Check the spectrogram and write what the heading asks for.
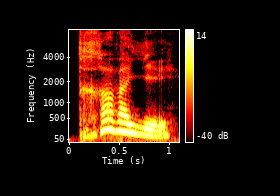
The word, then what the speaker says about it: travailler: And then the first one, it will be travailler. Travailler. Okay, remember when you get this E and then double L like that and a vowel. Y. Travailler. Okay, travailler.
